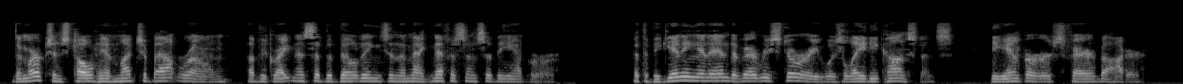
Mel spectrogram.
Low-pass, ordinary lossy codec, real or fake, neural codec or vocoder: 7.2 kHz; MP3, 32 kbps; fake; codec, 16 kHz, 4 kbps, FreqCodec, smaller model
